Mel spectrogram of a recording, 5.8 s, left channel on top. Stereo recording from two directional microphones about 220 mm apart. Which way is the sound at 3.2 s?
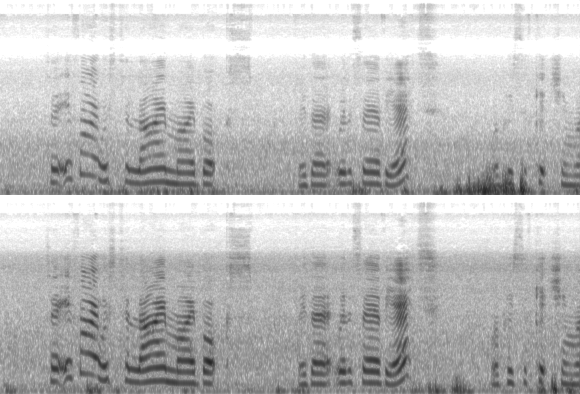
5° right (ahead or behind).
